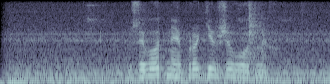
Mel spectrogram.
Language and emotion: Russian, neutral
